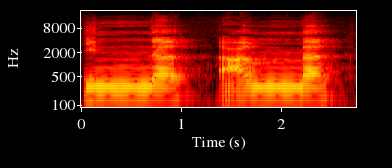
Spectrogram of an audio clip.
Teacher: And Wajibul Ghunna, the letters are just two, Noon and Mim, in the state of Shaddah. You've got that small W on top of it, and you read it with two haraka Ghunna.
